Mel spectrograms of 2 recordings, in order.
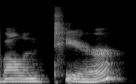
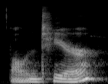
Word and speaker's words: volunteer: vol Lum and then we have an ear diphthong volunteer and that is the e vowel and the volunteer stress before the last syllable so I'm going to make sure that I have a clear e tense e and I'm gonna write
